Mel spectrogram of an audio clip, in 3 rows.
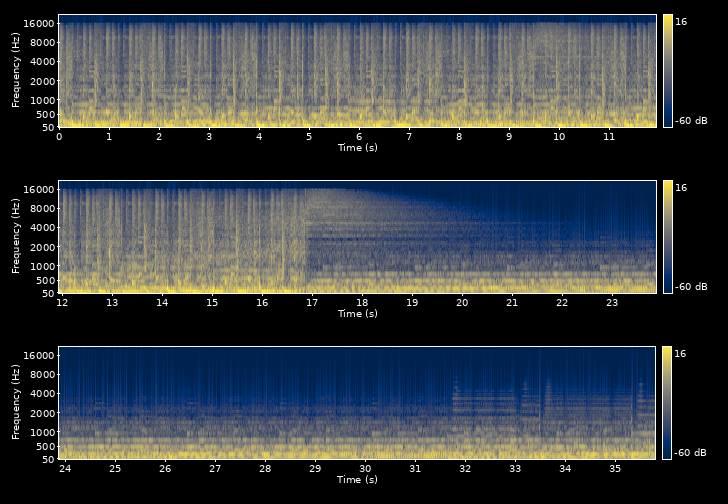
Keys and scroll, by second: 1.4-3.8 typing, 6.1 ctrl+d, 6.4-6.9 Up, 8.3-11.1 typing, 13.1 0, 15.3-16.1 typing, 16.6 shift+Up, 16.6 shift+Up, 17.5 shift+Down, 18.7 ctrl+d, 19.0 shift+Down, 19.3 shift+Down, 19.6 shift+Up, 21.0-25.8 typing, 25.1 Left, 28.9-30.2 typing, 31.5 Up, 32.4 Left, 32.5 Left, 32.6 Left, 32.9 Down, 33.0 Down, 33.1 Down, 33.1 Down.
